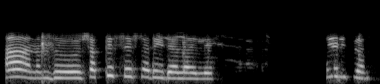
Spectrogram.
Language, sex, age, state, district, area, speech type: Kannada, female, 18-30, Karnataka, Koppal, rural, conversation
